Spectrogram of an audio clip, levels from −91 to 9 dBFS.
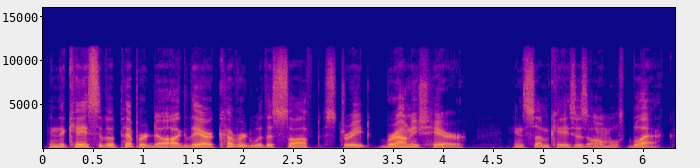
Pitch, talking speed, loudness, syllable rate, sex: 100 Hz, 200 wpm, -19 LUFS, 4.3 syllables/s, male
